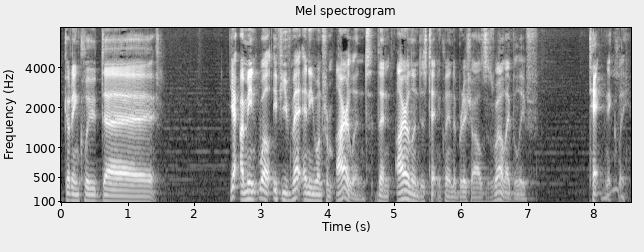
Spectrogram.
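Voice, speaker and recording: A gaming channel host delivers casual let's-play commentary, chatting with wry, self-deprecating remarks. His voice is on the low side, fairly quick and lively in intonation, with faint music playing behind him.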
